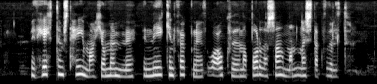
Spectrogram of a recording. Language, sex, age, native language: Icelandic, female, 20-29, Icelandic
